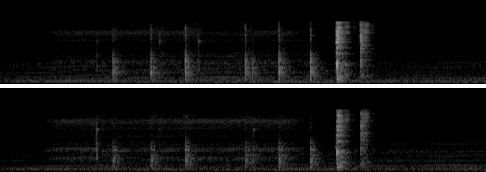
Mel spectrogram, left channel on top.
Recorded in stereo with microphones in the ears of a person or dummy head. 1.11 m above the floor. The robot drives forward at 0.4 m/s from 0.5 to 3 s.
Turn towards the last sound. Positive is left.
turn(degrees=25)  # may be behind; listen again after turning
